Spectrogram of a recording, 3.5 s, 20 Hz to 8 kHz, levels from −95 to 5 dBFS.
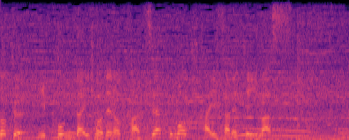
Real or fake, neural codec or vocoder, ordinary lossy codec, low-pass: real; none; none; none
